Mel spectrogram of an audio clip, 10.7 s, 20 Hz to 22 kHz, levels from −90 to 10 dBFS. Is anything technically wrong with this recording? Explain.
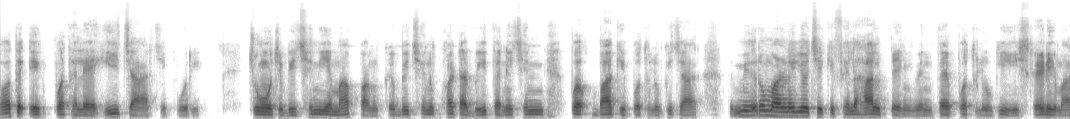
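No, nothing in this speech recording stood out as a technical problem on listening.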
